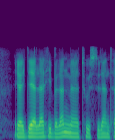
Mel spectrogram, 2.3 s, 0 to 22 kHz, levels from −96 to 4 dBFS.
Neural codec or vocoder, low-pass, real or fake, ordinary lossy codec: none; 5.4 kHz; real; none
